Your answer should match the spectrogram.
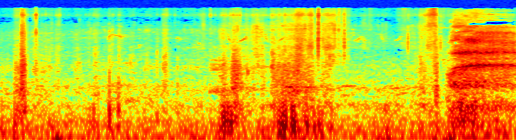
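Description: Near silence outdoors: faint footsteps and soft rustling, with a few light clicks, and a brief soft rush near the end.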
